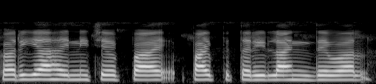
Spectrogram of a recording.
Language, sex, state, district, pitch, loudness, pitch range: Magahi, female, Jharkhand, Palamu, 220 Hz, -14 LUFS, 210-225 Hz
